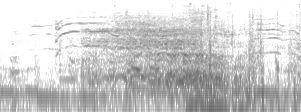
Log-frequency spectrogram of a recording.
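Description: A horse in Lord of the Rings Online neighs with a rising, shaky whinny over the clip-clop of hooves, close and fairly loud.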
